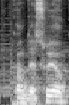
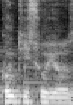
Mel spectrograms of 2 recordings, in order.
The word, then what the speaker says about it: Cuntisuyo: Prowincją, która się nazywa Kondesujo, Cuntisuyo, zależy jak będziemy wymawiali, interpretowali nazwę.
